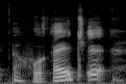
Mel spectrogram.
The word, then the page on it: whiq'eech'e': hupa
